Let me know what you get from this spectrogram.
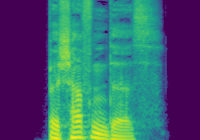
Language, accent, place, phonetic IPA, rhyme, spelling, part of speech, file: German, Germany, Berlin, [bəˈʃafn̩dəs], -afn̩dəs, beschaffendes, adjective, De-beschaffendes.ogg
- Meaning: strong/mixed nominative/accusative neuter singular of beschaffend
